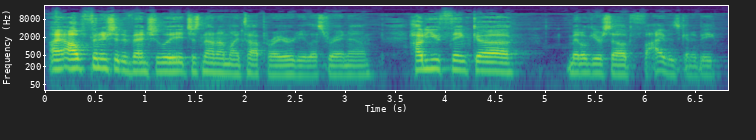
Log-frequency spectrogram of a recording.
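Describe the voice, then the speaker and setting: A man's voice: medium pitch, fast talker. A man co-hosting a podcast in casual gaming chat, informal and freely swearing. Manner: informal, profane. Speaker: podcast co-host.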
